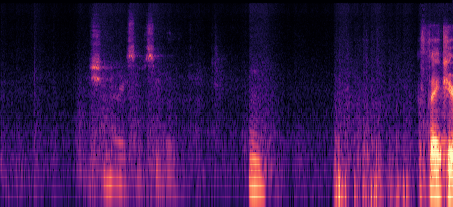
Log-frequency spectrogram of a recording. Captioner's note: speaking faintly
